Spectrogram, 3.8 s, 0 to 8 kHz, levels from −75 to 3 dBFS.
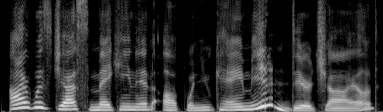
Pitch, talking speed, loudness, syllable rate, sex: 215 Hz, 190 wpm, -16 LUFS, 3.8 syllables/s, female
